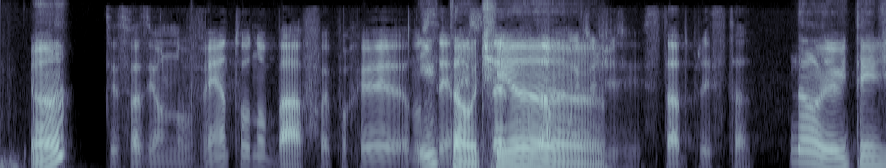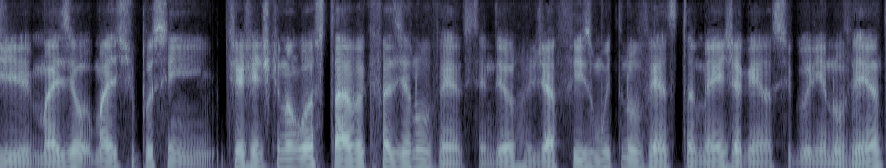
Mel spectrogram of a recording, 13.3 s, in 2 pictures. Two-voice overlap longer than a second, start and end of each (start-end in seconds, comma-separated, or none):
3.1-4.6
